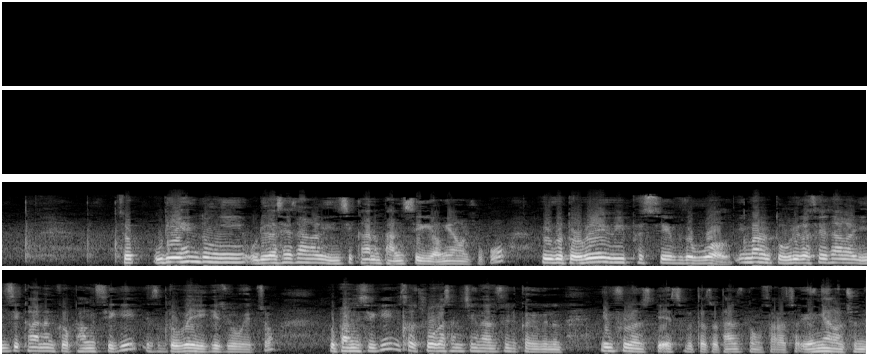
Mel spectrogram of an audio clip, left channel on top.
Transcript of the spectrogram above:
즉 우리의 행동이 우리가 세상을 인식하는 방식에 영향을 주고, 그리고 the way we perceive the world, 이 말은 또 우리가 세상을 인식하는 그 방식이 is the way 이게 주어겠죠. 그 방식이 그래서 주어가 3층 단수니까 여기는 influence s 붙어서 단수 동사라서 영향을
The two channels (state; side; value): silent; left; 57 dB below the other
